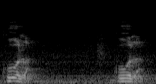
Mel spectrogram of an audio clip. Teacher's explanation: Now the stress or the emphasis is on that second vowel, kula.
